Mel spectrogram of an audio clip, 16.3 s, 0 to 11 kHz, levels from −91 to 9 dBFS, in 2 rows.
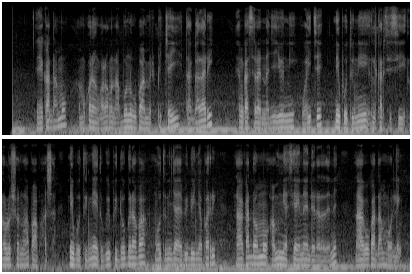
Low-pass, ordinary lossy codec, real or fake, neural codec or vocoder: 9.9 kHz; none; real; none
